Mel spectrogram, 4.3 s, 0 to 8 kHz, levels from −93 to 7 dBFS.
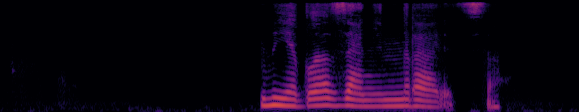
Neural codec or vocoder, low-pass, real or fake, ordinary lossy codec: codec, 16 kHz, 1 kbps, X-Codec, HuBERT features, trained on balanced general audio; 7.2 kHz; fake; none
